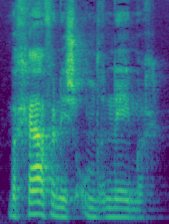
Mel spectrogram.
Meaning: a funeral director, an undertaker
- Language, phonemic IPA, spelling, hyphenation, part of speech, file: Dutch, /bəˈɣraː.fə.nɪs.ɔn.dərˌneː.mər/, begrafenisondernemer, be‧gra‧fe‧nis‧on‧der‧ne‧mer, noun, Nl-begrafenisondernemer.ogg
